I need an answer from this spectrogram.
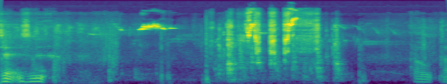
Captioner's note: gate lock metal whining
